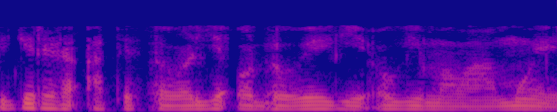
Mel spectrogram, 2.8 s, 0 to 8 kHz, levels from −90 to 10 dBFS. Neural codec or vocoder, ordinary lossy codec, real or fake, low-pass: none; AAC, 16 kbps; real; 7.2 kHz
